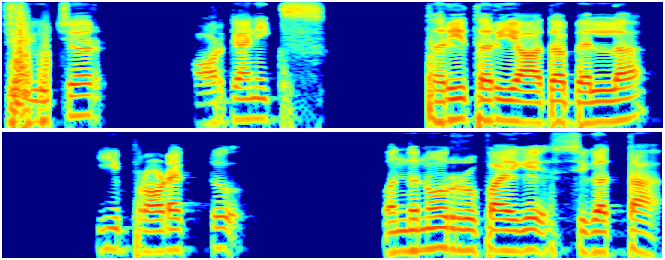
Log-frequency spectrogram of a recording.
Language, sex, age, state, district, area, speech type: Kannada, male, 30-45, Karnataka, Tumkur, urban, read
